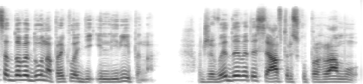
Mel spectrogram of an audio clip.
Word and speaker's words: Ріпин: роту ріпи тому і записують його прізвище як ріпен через ядь однак російською мовою Воно читається як Репін і тому навіть у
